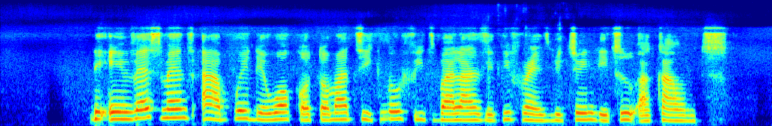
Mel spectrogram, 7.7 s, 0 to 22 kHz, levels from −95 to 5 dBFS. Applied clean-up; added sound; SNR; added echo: neural mask model Resemble Enhance denoiser.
